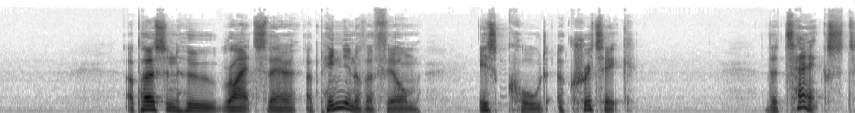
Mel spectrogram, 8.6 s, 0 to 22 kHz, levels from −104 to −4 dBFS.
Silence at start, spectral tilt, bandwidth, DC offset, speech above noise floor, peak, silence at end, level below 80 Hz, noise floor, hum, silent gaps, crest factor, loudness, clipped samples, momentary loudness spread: 1.3 s; -5 dB/octave; 15 kHz; under 0.1%; 43 dB; -2 dBFS; 0 s; -50 dBFS; -66 dBFS; none; none; 22 dB; -23 LUFS; under 0.1%; 13 LU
